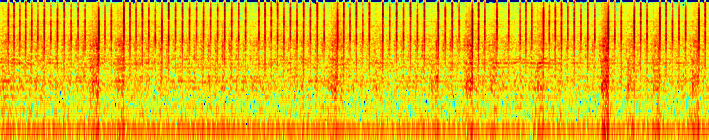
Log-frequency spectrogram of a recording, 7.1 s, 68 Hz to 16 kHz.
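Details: 2003 Kia Rio after crank-no-start, engine cold and running rough under the open hood: sharp irregular crackling snaps over an uneven, stumbling idle; coil pack arcing between towers for cylinders 2, 3 and ground, easing as it warms; ignition coil arcing misfire.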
